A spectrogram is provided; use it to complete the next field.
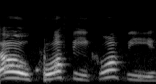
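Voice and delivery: coffee in New York pronunciation. Speaker retells how people teased his accent: New York accent on coffee. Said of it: "they would always get on me about the way I said coffee".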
